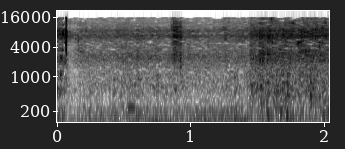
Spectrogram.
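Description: Water trickles from a tap.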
